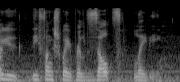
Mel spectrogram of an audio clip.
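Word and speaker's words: Feng Shui (風水): And again, is it Feng Shui? Am I saying that correctly? – Depends on what country you're from as to how it's pronounced, and that's perfect.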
